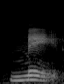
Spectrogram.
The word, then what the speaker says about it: made: hasn't at the end when a word ends in an e I need to make sure that I make the long vowel sound so I'll say a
